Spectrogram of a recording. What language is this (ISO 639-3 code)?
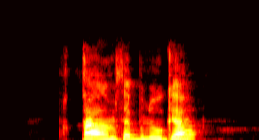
kab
